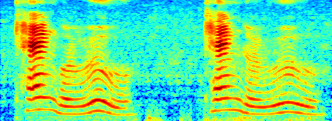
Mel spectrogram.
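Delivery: kangaroo stretched slowly, syllable by syllable; slow teacher modelling kangaroo; slow model word. Shown as a demonstration. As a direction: draw kangaroo out slowly for the class. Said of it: "listen and repeat after me".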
